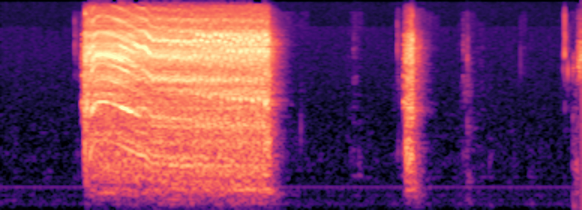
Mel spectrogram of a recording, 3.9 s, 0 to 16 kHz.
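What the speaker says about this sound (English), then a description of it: "how big of a Diablo self-feeding paddle bit can this drill handle" A HyperTough 12V brushless drill bores with a Diablo self-feeding paddle bit, giving one loud, steady high-pitched whine of about 1.3 seconds that cuts off sharply, followed by a short knock and faint clicks.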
